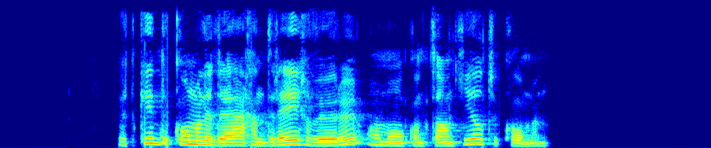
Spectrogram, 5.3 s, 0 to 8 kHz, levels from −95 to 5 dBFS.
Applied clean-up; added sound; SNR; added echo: none; none; none; none.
